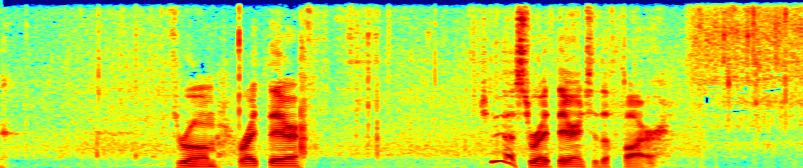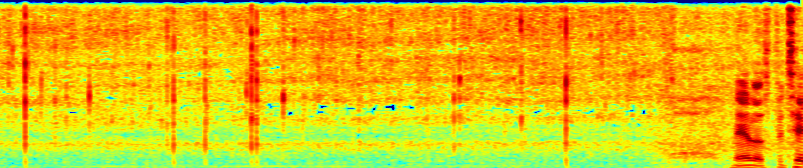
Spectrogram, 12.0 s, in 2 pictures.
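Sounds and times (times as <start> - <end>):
potatoes sizzling in oil: 5.2 - 11.1.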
